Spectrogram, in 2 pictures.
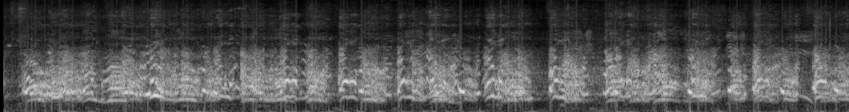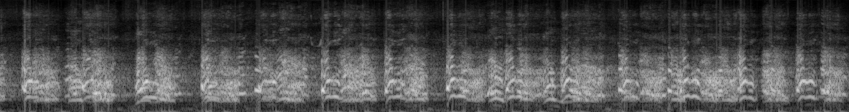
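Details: Three young Redbone Coonhound littermates of Machine Gun Jack bloodline baying at a caged raccoon; loud, continuous overlapping bawling and barking from several hounds, dense and unbroken throughout.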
